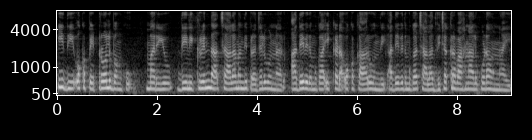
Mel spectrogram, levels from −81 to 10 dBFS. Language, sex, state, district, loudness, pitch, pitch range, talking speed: Telugu, female, Andhra Pradesh, Krishna, -16 LUFS, 220 Hz, 210-235 Hz, 150 wpm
